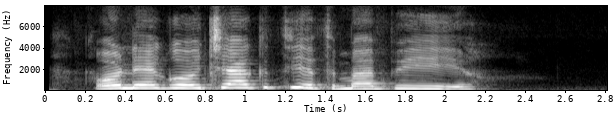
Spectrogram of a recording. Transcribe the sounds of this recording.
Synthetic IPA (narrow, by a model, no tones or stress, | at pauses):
onɛɡɔt͡ʃakt̪jet̪mapɪjɔ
